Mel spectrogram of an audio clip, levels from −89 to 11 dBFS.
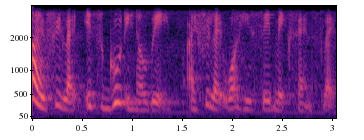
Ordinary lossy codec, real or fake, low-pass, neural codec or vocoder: Opus, 24 kbps; real; 3.6 kHz; none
